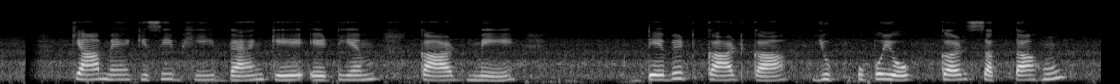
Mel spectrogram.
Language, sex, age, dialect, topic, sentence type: Hindi, female, 31-35, Marwari Dhudhari, banking, question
